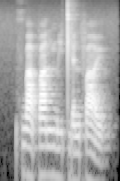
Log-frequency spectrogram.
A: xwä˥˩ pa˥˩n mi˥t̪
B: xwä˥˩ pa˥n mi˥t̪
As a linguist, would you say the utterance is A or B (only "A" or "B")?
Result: B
